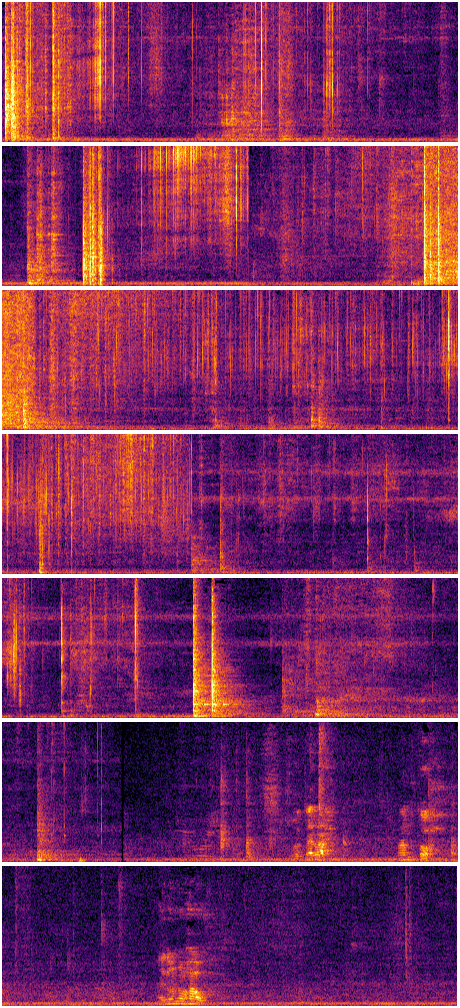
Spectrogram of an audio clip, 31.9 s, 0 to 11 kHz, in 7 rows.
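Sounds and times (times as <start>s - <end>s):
low steady hum: 0.0s - 25.2s.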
